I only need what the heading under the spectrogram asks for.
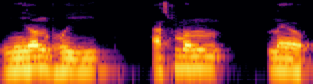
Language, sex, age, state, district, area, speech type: Odia, male, 30-45, Odisha, Kalahandi, rural, spontaneous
